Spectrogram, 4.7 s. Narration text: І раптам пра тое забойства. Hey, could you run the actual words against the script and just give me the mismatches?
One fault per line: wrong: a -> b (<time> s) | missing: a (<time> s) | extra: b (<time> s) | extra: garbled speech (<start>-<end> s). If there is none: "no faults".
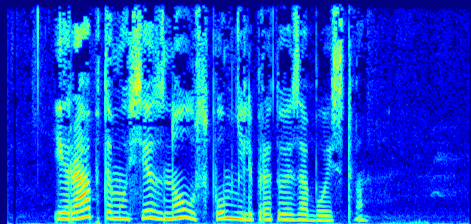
extra: усе зноў успомнілі (1.2 s)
